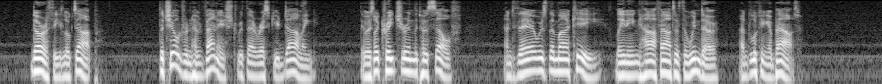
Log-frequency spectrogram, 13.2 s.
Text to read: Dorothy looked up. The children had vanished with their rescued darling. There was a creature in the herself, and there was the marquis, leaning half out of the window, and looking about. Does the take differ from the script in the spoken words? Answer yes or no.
no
